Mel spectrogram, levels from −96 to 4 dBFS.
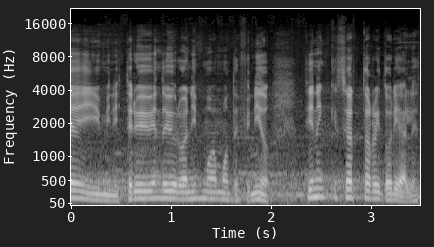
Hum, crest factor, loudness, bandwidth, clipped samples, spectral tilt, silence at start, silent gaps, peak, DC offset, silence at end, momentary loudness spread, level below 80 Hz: none; 18 dB; -24 LUFS; 15.5 kHz; under 0.1%; -5 dB/octave; 0 s; none; -6 dBFS; under 0.1%; 0 s; 5 LU; -58 dBFS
